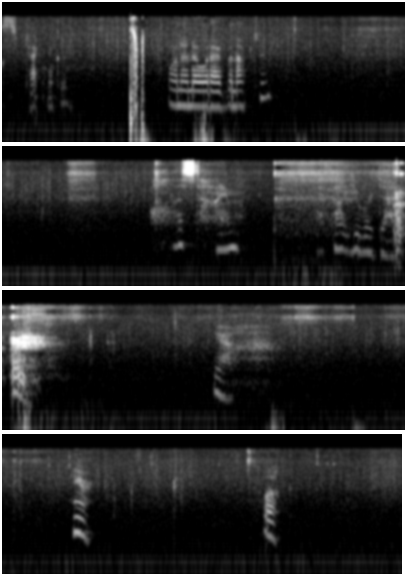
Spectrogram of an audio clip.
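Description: A young woman speaks calmly and softly up close.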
